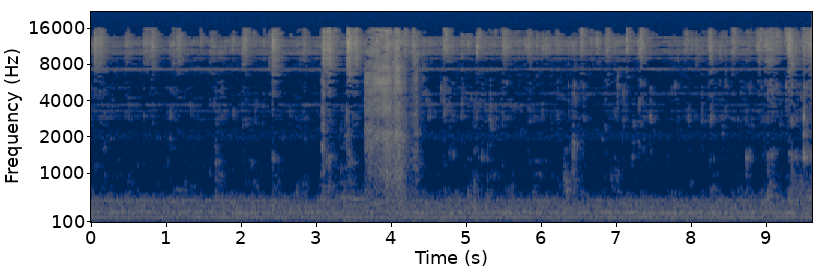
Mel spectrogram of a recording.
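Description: A Labrador eating cooked rice from a steel bowl: faint scattered clicks and smacks of chewing and of the muzzle working in the bowl, with a brief noisy burst about four seconds in, over a steady low hum.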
